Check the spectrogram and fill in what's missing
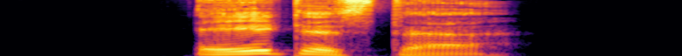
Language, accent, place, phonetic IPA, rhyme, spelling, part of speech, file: German, Germany, Berlin, [ˈɛltəstɐ], -ɛltəstɐ, ältester, adjective, De-ältester.ogg
- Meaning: inflection of alt: 1. strong/mixed nominative masculine singular superlative degree 2. strong genitive/dative feminine singular superlative degree 3. strong genitive plural superlative degree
